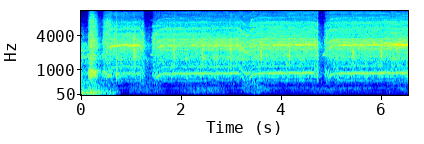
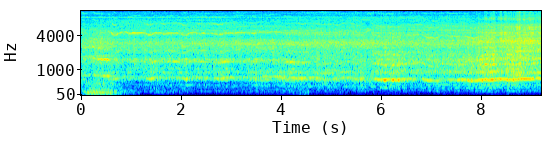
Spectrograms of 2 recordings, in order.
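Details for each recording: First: Newly unboxed Milwaukee cordless sub-compact band saw running free: steady high motor whine with a faint rubbing, scratching hiss. First thought to come from one wheel, then traced to the other wheel. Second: Milwaukee cordless subcompact band saw cutting steel; even motor whine holds pitch while blade rasp grows through the steel then stops cleanly; healthy, clean cut.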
